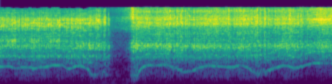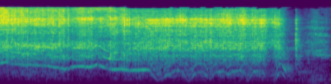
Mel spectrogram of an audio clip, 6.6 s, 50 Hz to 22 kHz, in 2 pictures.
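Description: Grinder whining steadily at high speed while porting an aluminum LT-1 cylinder head, the pitch dipping and rising as it works the corners, with a brief pause near the start.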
